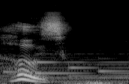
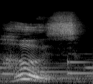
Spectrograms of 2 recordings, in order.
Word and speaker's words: whose: Do not pronounce W. You have to pronounce H. You stress the H. Ou accentue H là. Et puis, ou prononcer reste là. You say whose.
